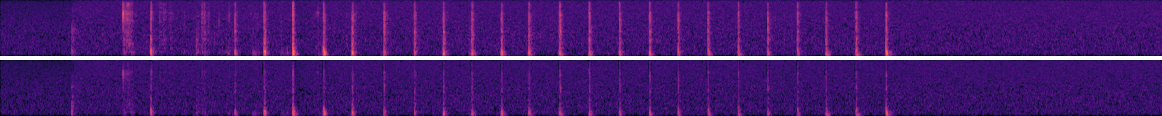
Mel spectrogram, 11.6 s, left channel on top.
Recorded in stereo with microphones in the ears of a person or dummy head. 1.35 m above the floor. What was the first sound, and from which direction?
Tape being pulled, 30° left (ahead or behind).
